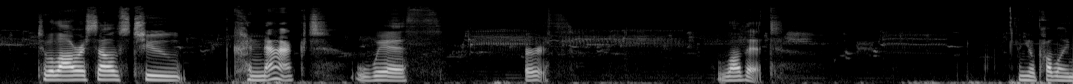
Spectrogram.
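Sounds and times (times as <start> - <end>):
birds chirping and warbling outdoors: 0.0 - 10.7
speech: 0.4 - 4.2, 5.2 - 5.6, 7.2 - 7.8, 10.2 - 10.7
low rumbling wind or handling noise: 1.0 - 6.6, 8.6 - 10.7.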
